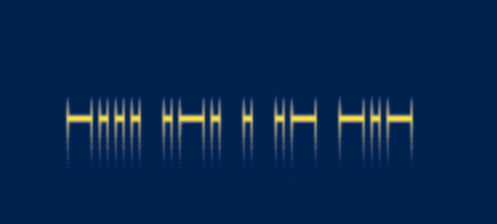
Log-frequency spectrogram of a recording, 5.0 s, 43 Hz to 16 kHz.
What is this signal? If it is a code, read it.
Morse code, heard as a keyed tone, about 15 wpm, 700 Hz. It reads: BREAK
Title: Sets of 4 Words - New Word Drill - 15wpm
